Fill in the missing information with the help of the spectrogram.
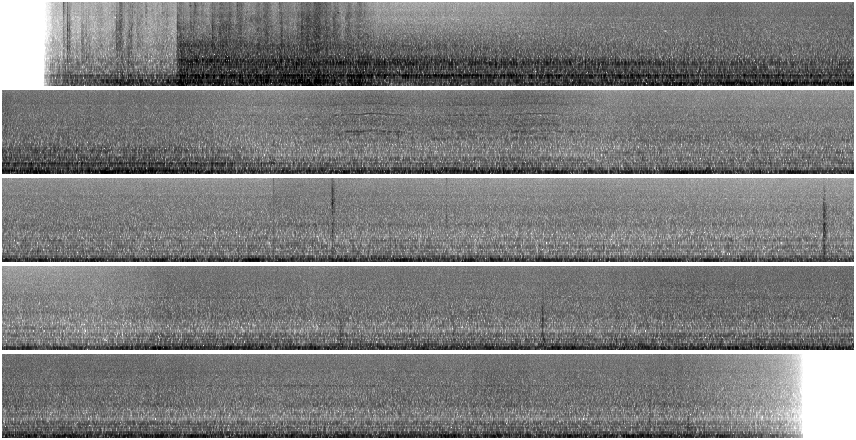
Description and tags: Sailplane Liftoff
liftoff and flight of a sailplane, recorded onboard
flight, glider, launch, liftoff, sailplane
